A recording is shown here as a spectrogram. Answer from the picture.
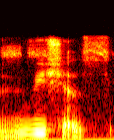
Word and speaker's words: vicious: see this mhm okay it's vious a short e yes and because of the fact that this tress is on the first syllable V it cannot be V you know it's the stress is on the first syllable and the uh let's say second syllable has a shua as you can see here in this transcription okay uh wishes means evil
